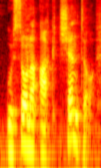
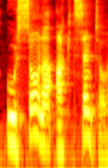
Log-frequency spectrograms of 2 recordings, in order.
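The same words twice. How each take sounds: First: Akcento said "ak-CHEN-to"; corrected to ch. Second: Akcento said "ak-TSEN-to"; mistaken ts in akcento. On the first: Shown as a demonstration. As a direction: say akcento with ch after the k. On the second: Retold or imitated. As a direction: say akcento with ts where ch belongs. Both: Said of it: "no, that's incorrect".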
